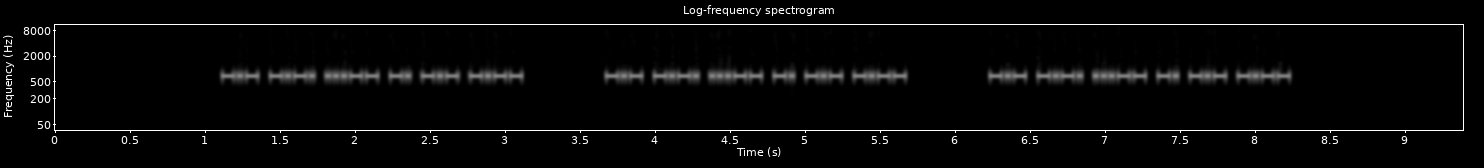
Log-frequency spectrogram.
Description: Morse code, heard as a keyed tone, about 41 wpm, 700 Hz. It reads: KC3NKY KC3NKY KC3NKY
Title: USA Call Signs - 6 Characters - Repeated 3x - 45wpm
